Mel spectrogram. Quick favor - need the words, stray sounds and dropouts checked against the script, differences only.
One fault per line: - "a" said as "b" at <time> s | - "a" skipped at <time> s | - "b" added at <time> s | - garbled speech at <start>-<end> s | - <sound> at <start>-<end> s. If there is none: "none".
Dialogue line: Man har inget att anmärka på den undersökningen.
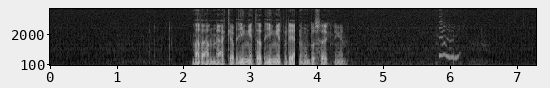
- "har" said as "anmärka" at 2.3 s
- "anmärka" said as "inget" at 3.2 s
- dropout at 3.7-3.7 s
- laugh at 5.8-6.2 s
